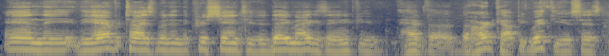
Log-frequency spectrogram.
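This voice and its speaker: Older man with a gravelly voice. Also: mid-range voice, steady tone, fairly quick, darkish tone. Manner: rambling, hesitant restarts, laughs easily. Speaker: interviewer, missions organization host. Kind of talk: casual conversational interview.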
